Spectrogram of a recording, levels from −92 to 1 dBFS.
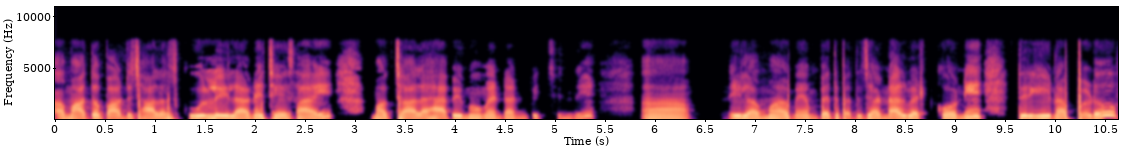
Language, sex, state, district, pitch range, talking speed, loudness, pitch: Telugu, female, Andhra Pradesh, Guntur, 205-225 Hz, 120 wpm, -14 LUFS, 215 Hz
